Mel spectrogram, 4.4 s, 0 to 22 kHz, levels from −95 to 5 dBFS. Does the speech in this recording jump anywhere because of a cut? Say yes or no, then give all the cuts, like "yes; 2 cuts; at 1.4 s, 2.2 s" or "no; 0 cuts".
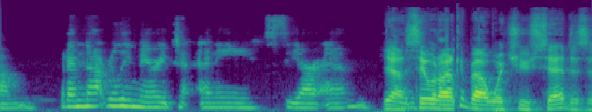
yes; 2 cuts; at 2.8 s, 3.4 s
